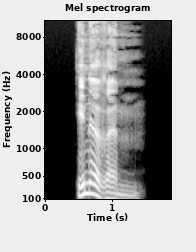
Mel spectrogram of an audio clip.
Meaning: strong dative masculine/neuter singular of inner
- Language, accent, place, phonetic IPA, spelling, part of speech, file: German, Germany, Berlin, [ˈɪnəʁəm], innerem, adjective, De-innerem.ogg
